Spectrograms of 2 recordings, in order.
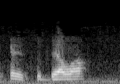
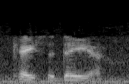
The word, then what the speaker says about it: quesadilla: Would you like to try a double quesadilla? – It's pronounced quesadilla.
